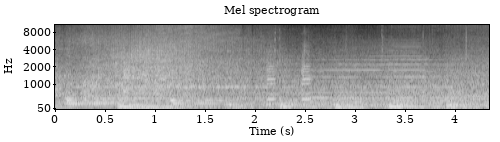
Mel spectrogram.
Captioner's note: klakson klakson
